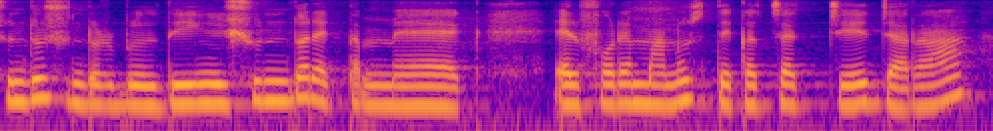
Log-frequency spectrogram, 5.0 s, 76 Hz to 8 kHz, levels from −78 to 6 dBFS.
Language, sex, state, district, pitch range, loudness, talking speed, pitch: Bengali, female, Tripura, West Tripura, 195-220 Hz, -15 LUFS, 135 wpm, 200 Hz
